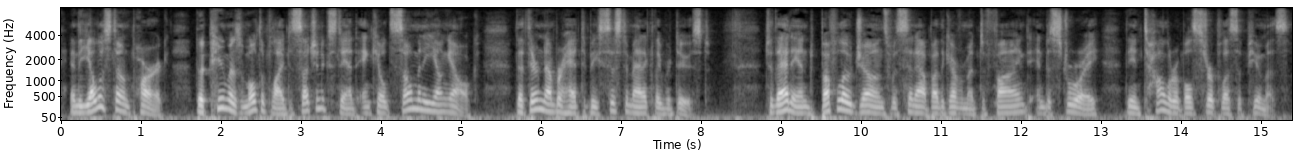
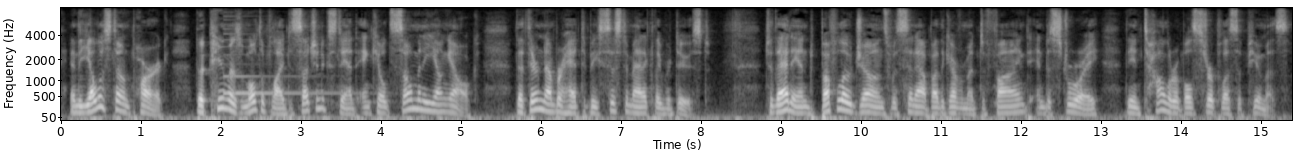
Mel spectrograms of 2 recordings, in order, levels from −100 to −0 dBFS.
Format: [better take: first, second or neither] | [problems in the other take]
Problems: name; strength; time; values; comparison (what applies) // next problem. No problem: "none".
first | background sound (Acoustic guitar); 16 dB below the speech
